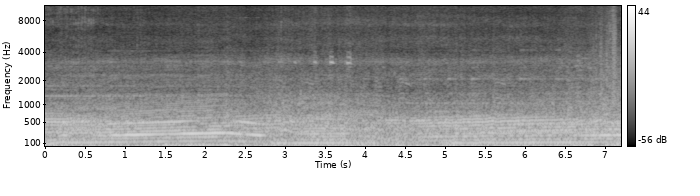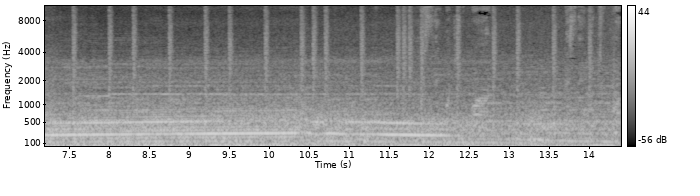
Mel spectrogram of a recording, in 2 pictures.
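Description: Motorcycle engine running under way, its pitch climbing and then dropping twice: a short rise in the first few seconds, then a long climb to about ten seconds in that falls away, as the bike accelerates and then shifts or eases off.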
